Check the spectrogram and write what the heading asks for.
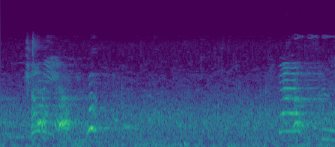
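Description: A dog yipping, several short high-pitched yaps in the first second and a half and another just before the end, with quiet outdoor background noise between them.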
